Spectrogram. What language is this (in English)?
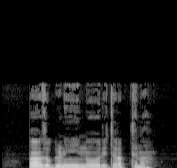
Shina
